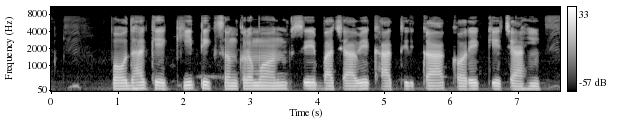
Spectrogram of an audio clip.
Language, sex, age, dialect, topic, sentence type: Bhojpuri, male, <18, Southern / Standard, agriculture, question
